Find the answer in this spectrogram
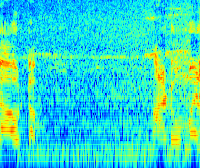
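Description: A man speaking Telugu, with a break of about a second in his speech. During the break a steady low rumble of background noise carries on under the voice.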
